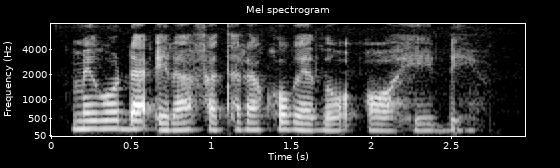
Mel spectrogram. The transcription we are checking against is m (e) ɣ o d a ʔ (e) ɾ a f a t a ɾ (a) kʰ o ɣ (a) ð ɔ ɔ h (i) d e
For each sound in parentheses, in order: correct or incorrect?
correct, correct, correct, incorrect, incorrect

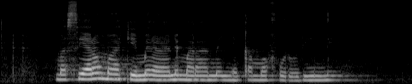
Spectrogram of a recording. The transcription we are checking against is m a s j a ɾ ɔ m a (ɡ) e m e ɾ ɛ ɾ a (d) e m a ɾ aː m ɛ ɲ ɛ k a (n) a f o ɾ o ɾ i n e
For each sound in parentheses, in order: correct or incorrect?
incorrect, incorrect, incorrect

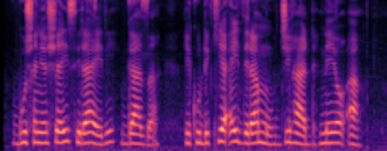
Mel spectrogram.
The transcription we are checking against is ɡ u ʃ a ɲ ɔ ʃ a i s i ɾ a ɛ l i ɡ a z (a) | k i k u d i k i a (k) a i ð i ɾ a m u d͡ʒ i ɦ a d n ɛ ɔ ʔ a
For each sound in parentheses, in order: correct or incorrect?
correct, incorrect

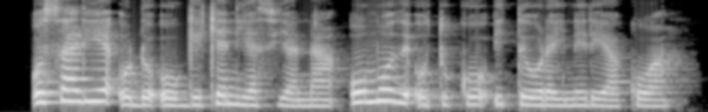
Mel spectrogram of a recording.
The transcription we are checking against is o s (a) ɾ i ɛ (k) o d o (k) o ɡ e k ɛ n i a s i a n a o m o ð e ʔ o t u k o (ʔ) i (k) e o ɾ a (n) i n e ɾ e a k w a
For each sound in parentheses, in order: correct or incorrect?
correct, incorrect, incorrect, correct, incorrect, incorrect

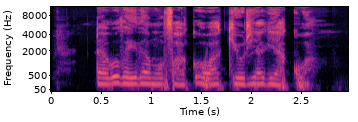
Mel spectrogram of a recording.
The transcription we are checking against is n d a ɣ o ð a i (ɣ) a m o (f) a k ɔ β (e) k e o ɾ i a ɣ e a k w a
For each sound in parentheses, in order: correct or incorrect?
incorrect, correct, incorrect

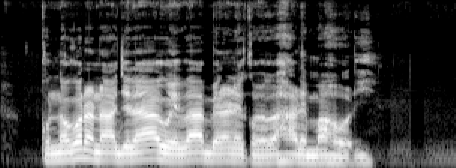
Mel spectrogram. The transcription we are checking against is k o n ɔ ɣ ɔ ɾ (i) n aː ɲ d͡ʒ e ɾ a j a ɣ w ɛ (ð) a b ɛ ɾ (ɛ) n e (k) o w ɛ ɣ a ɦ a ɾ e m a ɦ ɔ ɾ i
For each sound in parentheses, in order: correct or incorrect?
incorrect, correct, incorrect, correct

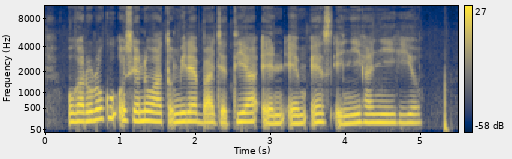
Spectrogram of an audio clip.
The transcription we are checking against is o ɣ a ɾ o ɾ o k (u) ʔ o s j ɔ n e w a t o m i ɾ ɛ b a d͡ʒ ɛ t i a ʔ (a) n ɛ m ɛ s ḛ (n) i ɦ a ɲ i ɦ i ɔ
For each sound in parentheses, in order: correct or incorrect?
correct, incorrect, incorrect

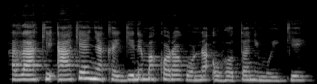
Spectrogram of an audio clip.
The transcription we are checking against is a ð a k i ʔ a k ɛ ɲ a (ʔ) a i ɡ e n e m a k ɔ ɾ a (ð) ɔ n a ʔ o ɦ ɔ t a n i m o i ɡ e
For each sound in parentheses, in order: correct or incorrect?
incorrect, incorrect

